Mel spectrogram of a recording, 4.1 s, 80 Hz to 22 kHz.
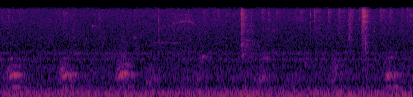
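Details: Twenty-day-old puppies whose eyes have just opened, filmed 18 December, give short nasal whining squeaks about twice a second, each a brief tone with a higher overtone, over constant low rumbling background noise.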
